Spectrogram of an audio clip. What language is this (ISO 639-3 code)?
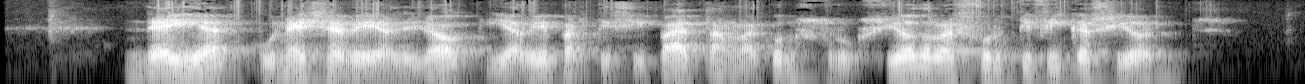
cat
